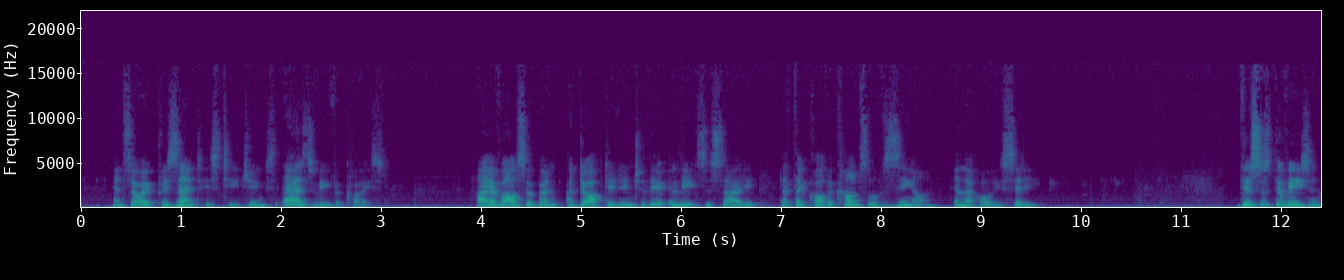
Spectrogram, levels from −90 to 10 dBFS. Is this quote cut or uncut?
cut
